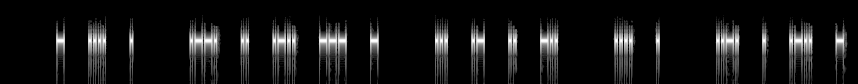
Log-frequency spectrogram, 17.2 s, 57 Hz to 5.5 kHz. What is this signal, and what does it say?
Morse code, heard as a keyed tone, about 25 wpm, spaced as for 13 wpm, 600 Hz. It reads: THE PILOT SAID HE FELT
